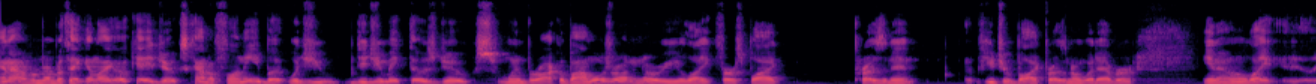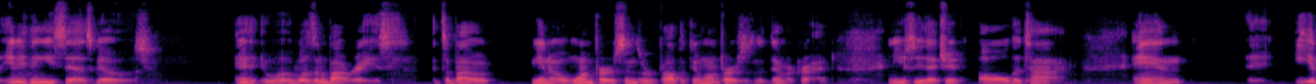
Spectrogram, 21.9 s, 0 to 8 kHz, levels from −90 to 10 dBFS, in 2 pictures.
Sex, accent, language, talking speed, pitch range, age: male, American, English, 190 wpm, 105-130 Hz, 30-49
